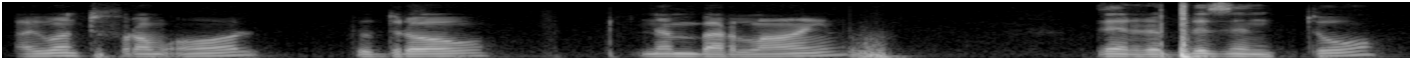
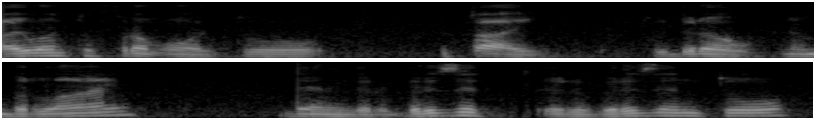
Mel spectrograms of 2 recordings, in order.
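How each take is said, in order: First: Louder, projected teacher instructions; raised voice. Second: Soft, barely projected instructions; low voice. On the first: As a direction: speak up so the class can hear. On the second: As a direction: give the instructions too quietly. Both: Real, not acted. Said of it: "your voice is so low".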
